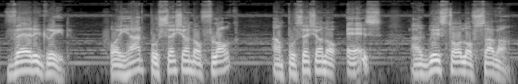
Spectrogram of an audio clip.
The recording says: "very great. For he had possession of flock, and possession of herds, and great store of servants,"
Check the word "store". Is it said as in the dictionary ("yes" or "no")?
no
